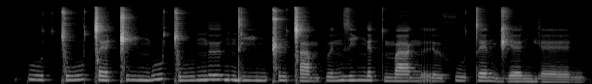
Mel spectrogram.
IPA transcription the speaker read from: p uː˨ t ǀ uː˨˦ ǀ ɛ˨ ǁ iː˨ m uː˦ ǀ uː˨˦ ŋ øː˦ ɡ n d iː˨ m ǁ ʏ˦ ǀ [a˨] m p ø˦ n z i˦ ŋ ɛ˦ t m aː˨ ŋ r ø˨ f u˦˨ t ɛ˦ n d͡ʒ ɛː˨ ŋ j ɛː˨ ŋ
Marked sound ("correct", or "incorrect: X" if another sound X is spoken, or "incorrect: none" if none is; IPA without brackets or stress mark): correct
